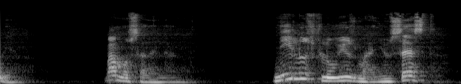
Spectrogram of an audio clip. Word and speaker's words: magnus: Nilus fluvius magnus est. Ojo, la G y la N en latín se pronuncian como una ñ.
